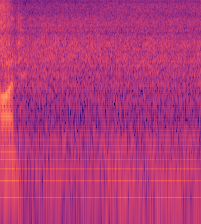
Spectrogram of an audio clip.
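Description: A truck engine idling: a steady low hum with no change. A man's word trails off at the very start.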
